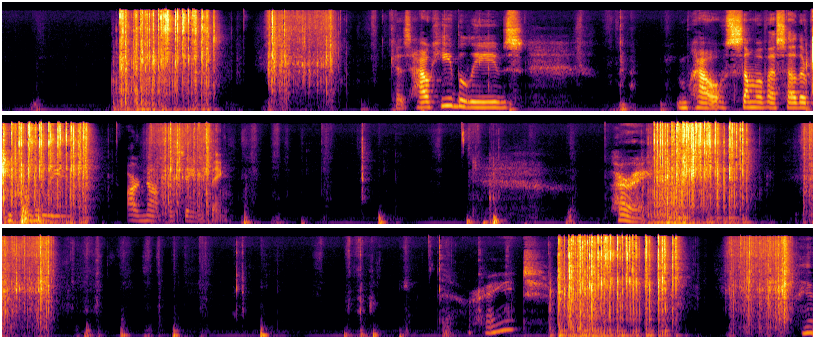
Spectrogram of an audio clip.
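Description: Playing cards tap and click as hands square the deck.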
